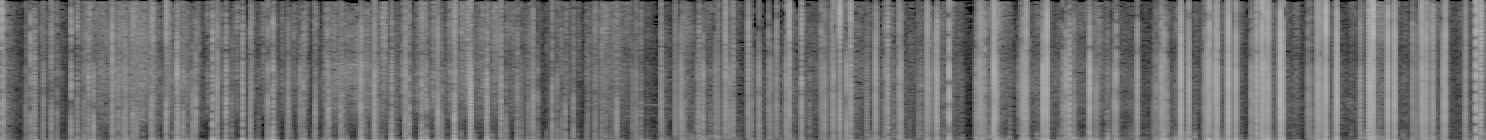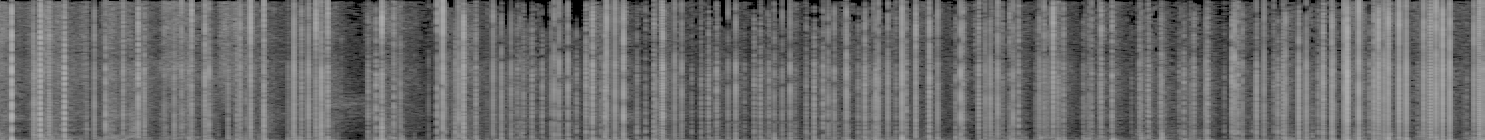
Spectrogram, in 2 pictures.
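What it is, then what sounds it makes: Leather cushion. Fingertips and nails tap and scratch quickly across the front and top edge of a stuffed dark grey leather throw pillow. The result is a dense, irregular run of soft, low, muffled thumps with short rustling scratches. It is heaviest in the first few seconds, then settles into a steady, quieter patter.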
